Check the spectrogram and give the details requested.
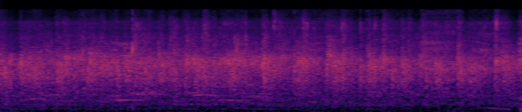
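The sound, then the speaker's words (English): A crowd claps their hands together in a steady, dense wash of applause that holds at an even loudness from start to finish, with no voices standing out. “Clap your hands if you believe that across this place.”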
